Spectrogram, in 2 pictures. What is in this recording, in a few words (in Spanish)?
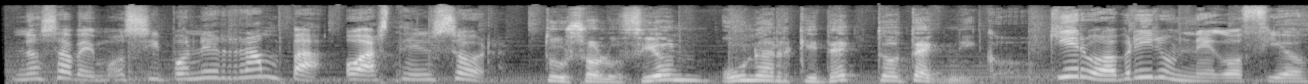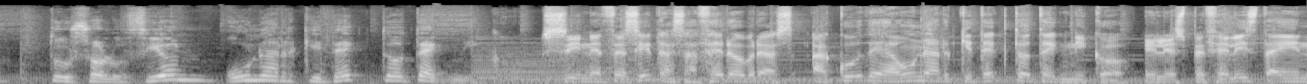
cuña publicitaria; Diciembre 2020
